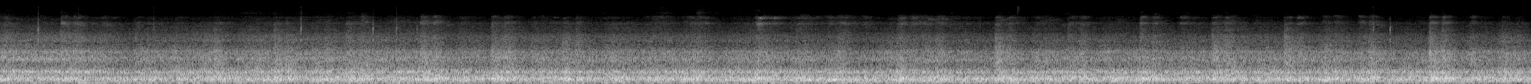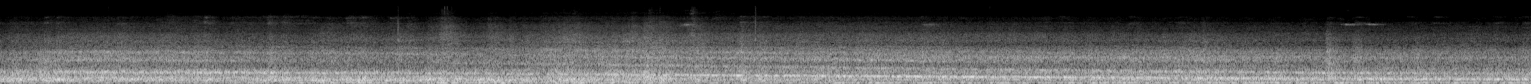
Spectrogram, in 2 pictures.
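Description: Moscow Metro train running through a tunnel, heard from inside the carriage: steady wheel and rolling noise with a motor whine. In the second half the whine falls steadily in pitch as the train brakes for the station.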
